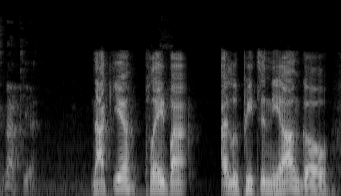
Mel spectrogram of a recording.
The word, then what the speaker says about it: Nakia: And apparently his ex-girlfriend Nakia, I don't know how you say it, but I think it's Nakia.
